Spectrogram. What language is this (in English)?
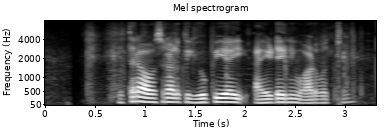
Telugu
